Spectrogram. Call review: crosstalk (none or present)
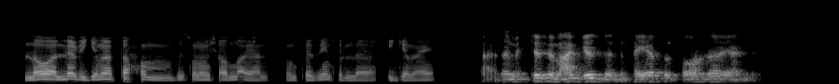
none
